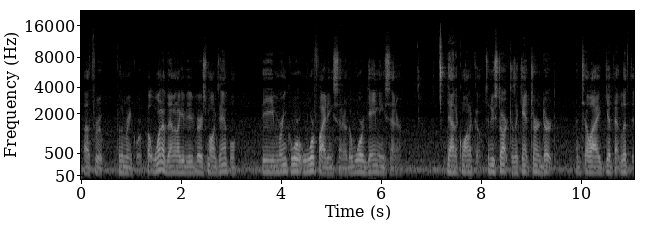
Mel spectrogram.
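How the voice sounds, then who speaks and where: A man with a Texan accent speaks at a very fast pace. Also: medium pitch for a man, ordinary pitch variation. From Texas. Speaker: Marine Corps officer on defense panel. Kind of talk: panel discussion answer.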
